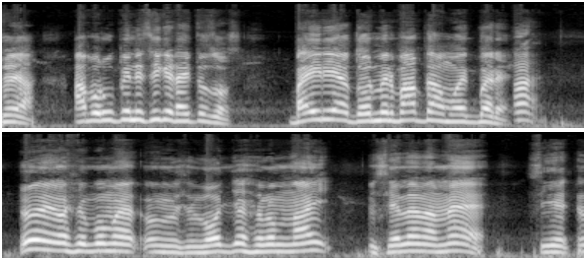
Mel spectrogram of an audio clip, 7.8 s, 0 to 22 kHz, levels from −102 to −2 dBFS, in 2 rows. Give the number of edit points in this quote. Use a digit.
1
